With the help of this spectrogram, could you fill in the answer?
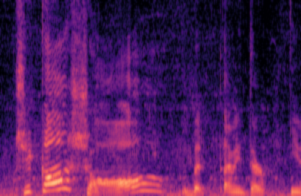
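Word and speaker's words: Chickasha: Although I'm from Oklahoma, so I really have no room to talk because we have places called Chicochet, which are which if you pronounce it like phonetically, it's Chikasha.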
